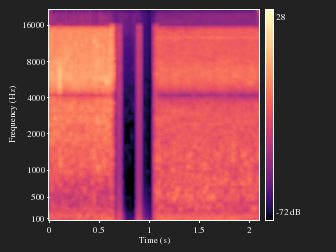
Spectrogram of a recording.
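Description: Water pouring steadily over a weir near a hut and waterwheel, a dense continuous rush with a brief cut to silence partway through.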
